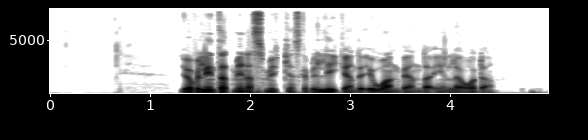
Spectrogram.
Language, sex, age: Swedish, male, 31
